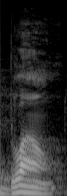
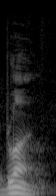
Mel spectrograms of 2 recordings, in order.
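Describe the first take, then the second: First: The name is said in a non-Southern way. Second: The name is said the Southern, Arkansas way.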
